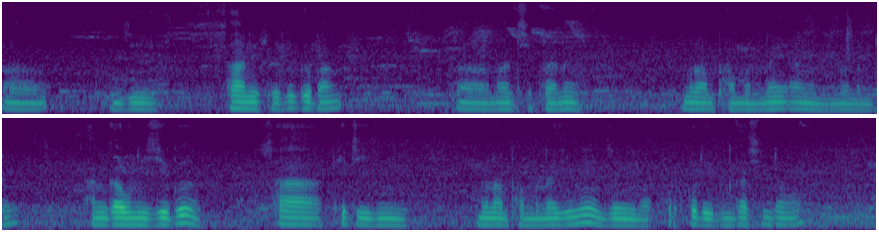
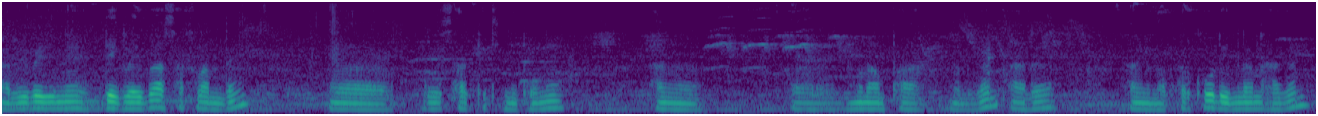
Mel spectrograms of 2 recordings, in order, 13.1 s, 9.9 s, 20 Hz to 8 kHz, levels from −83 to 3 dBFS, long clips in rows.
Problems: constant background noise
